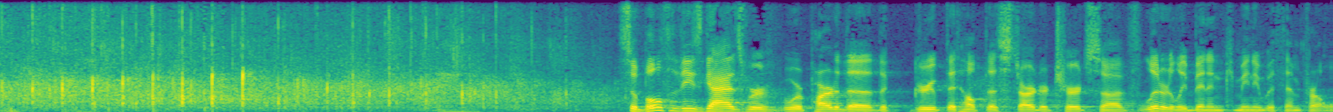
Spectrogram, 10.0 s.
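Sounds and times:
audience applause: 0:00.0 - 0:04.7
speech: 0:04.7 - 0:09.9.

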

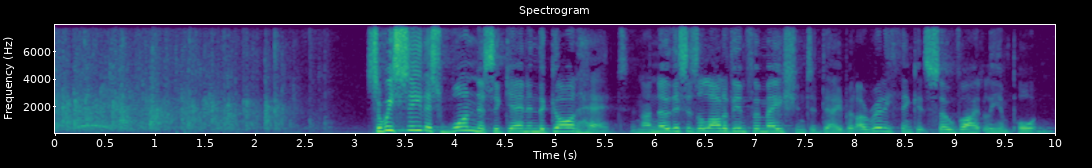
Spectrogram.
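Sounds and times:
audience clapping: 0:00.0 - 0:02.8
speech: 0:03.2 - 0:09.9.

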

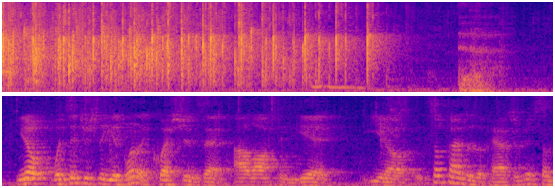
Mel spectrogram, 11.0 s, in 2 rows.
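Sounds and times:
crowd applauding: 0:00.0 - 0:04.0
speech: 0:05.7 - 0:11.0.

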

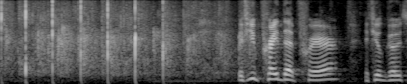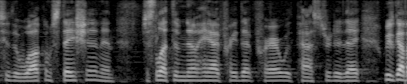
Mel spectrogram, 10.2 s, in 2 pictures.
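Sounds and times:
church congregation clapping: 0:00.0 - 0:03.3
speech: 0:03.0 - 0:10.1.

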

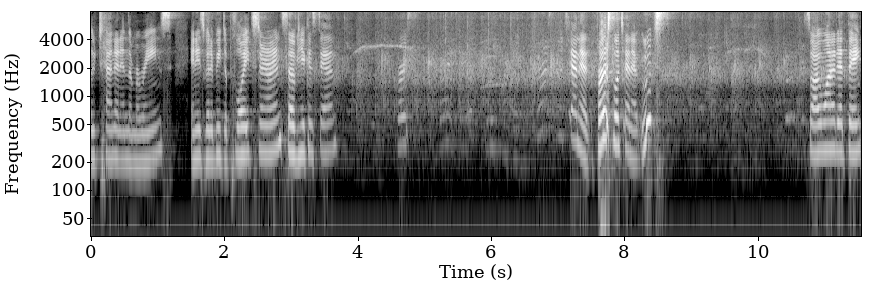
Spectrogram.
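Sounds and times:
speech: 0:00.0 - 0:03.9, 0:04.6 - 0:05.0, 0:07.3 - 0:08.8, 0:10.8 - 0:11.5
crowd applause: 0:03.1 - 0:11.5
faint voices whooping: 0:03.8 - 0:11.5.

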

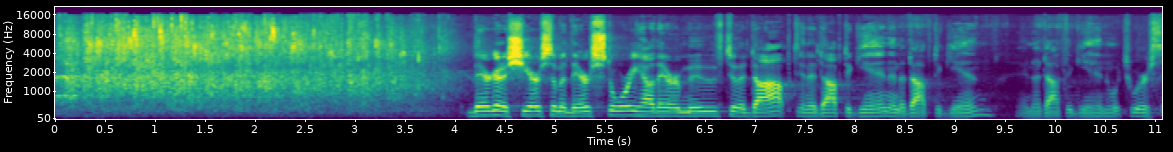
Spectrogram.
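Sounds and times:
audience clapping: 0:00.0 - 0:04.2
speech: 0:04.1 - 0:11.0.

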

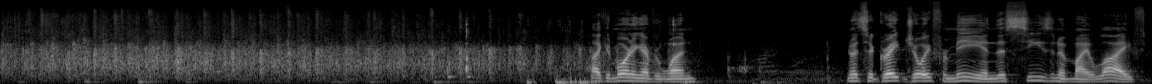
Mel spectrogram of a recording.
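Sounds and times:
audience applause at a church gathering: 0:00.0 - 0:06.3
speech: 0:05.9 - 0:07.1, 0:08.5 - 0:11.5.

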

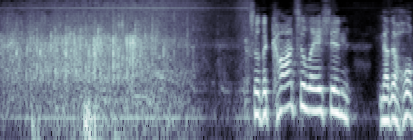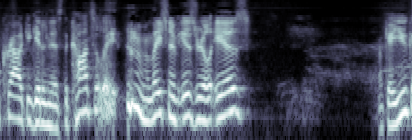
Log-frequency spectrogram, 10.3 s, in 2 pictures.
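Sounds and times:
audience applause: 0:00.0 - 0:02.6
speech: 0:03.2 - 0:08.4, 0:09.9 - 0:10.3.

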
